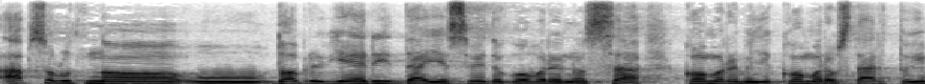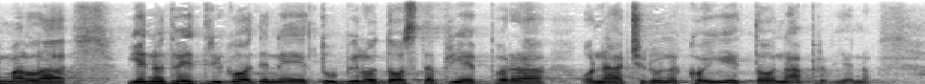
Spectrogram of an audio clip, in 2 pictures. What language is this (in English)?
Croatian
